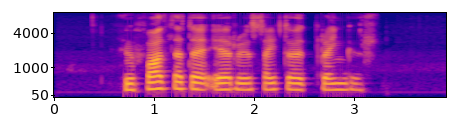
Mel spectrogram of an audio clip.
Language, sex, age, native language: Icelandic, female, 30-39, English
